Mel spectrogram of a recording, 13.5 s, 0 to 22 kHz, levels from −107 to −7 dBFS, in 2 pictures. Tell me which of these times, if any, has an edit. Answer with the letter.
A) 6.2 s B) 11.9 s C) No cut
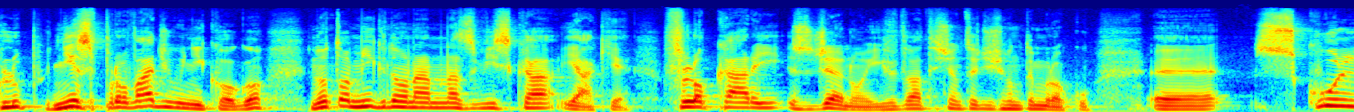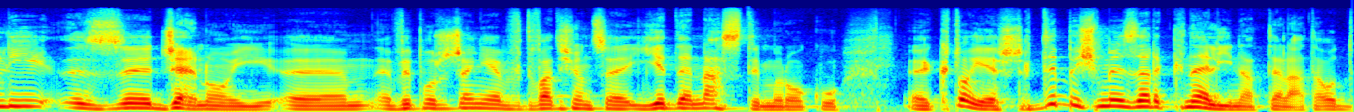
B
